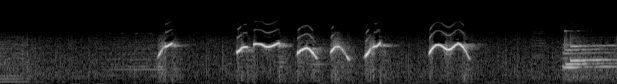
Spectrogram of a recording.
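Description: A person whistling several short warbling phrases that slide up and down in pitch. Near the end comes a brief musical chime of several notes together.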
